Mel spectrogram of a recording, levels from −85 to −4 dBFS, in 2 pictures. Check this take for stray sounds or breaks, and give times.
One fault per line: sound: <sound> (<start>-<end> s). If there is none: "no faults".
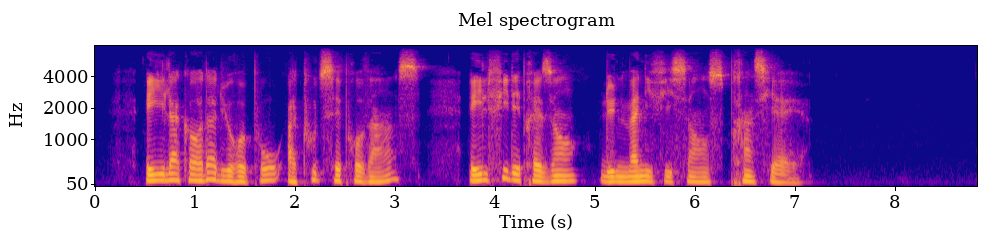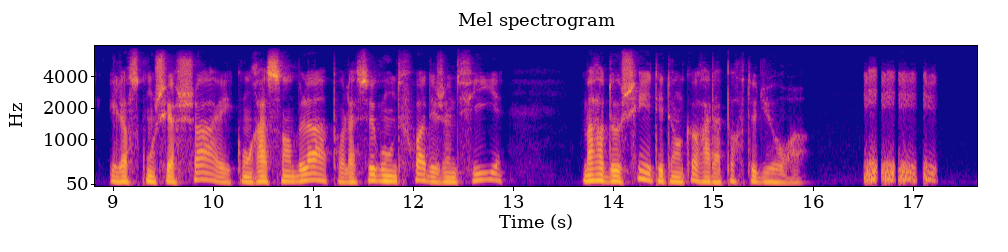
sound: laugh (16.5-17.2 s)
